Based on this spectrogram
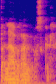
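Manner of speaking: soft, unvoiced, mock solemn joking whisper.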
